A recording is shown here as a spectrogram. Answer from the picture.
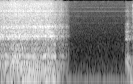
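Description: A man's voice from a radio talk programme played over the car's audio system, breaking off about a second in; a low steady hum runs underneath.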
